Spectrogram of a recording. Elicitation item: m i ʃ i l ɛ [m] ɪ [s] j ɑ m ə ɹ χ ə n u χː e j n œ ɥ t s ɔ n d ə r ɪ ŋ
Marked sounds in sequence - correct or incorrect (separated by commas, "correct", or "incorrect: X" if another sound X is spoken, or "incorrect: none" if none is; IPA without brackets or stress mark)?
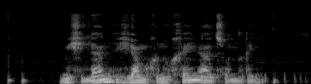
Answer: incorrect: n, correct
